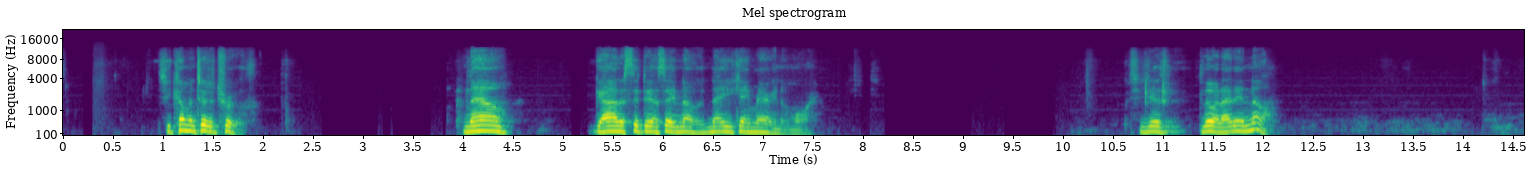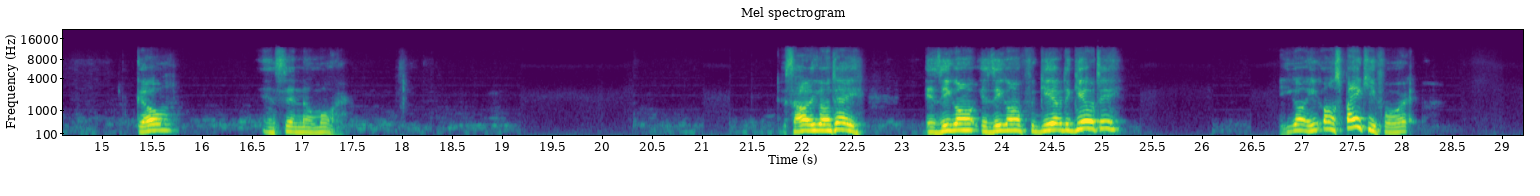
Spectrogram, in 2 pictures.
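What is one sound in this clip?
A middle-aged man speaks with animation over an online call, in short bursts with pauses.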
